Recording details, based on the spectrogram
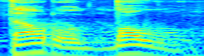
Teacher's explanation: ta tu nipis istifal. Ra tu dia tebal tafkhim. Jadi kita taur cara dia kita munculkan mulut sikit.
